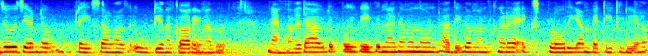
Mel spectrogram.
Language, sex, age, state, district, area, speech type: Malayalam, female, 18-30, Kerala, Thrissur, rural, spontaneous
